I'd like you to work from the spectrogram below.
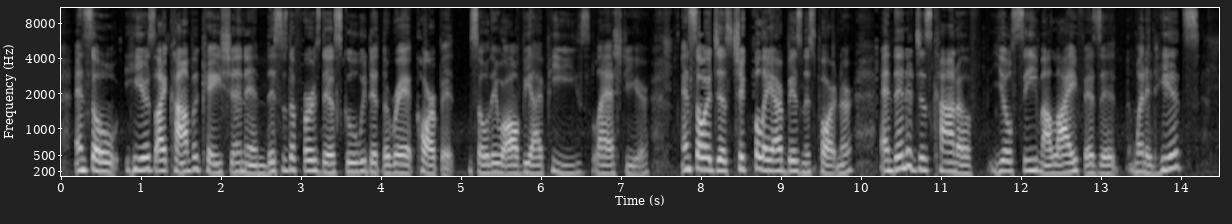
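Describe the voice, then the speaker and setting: Moderate pace, ordinary pitch variation and a Louisiana accent on a very clean recording with a silent background. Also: woman, fairly low pitch for a woman. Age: 40s. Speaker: elementary school principal. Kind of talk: interview storytelling.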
